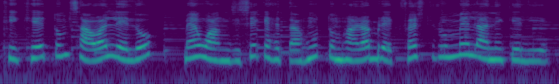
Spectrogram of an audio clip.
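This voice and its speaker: Woman reading a gentle older brother. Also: high voice, moderate pace, soft background music, lightly acted. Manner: read plainly in the narrator's own voice.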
